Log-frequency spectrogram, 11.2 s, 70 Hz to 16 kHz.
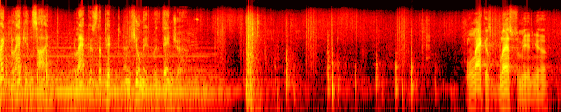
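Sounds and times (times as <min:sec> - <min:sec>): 
speech: 0:00.0 - 0:03.8, 0:09.4 - 0:11.0
heavy wooden door opening: 0:04.8 - 0:05.6.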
